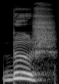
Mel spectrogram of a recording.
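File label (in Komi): "дыш", Komi, female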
